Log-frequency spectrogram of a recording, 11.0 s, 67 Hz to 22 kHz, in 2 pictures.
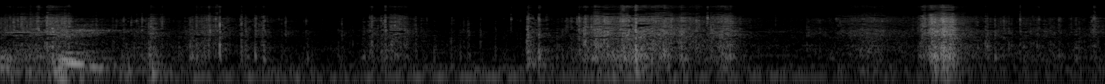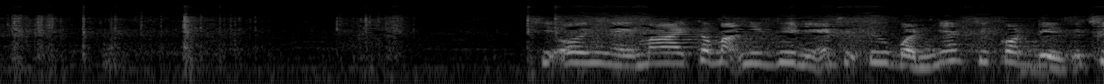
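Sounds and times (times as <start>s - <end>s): plastic bags crinkling: 0.0s - 11.0s.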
